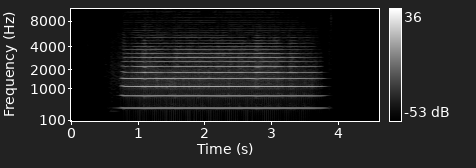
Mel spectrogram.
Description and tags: Trumpet - Fsharp4
Part of the Good-sounds dataset of monophonic instrumental sounds.
instrument::trumpet
note::Fsharp
octave::4
midi note::54
good-sounds-id::2861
